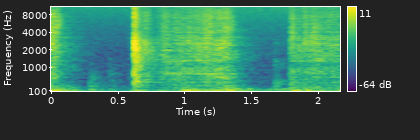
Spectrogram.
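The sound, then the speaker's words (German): Rough scratching against a wooden bedroom door at night, a few raspy strokes with a sharp scrape near the start, then steady rubbing, fairly loud with no talking. “Ein Kratzen an ihrer Tür.”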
